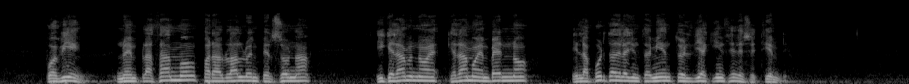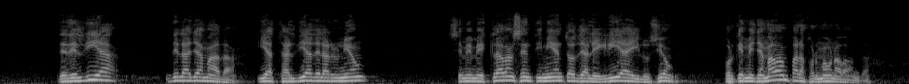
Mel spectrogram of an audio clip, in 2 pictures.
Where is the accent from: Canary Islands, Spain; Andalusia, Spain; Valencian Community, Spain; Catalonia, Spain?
Andalusia, Spain; Baeza; Yo soy de Baeza, algo que ni quiero ni puedo obviar. Allí nací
